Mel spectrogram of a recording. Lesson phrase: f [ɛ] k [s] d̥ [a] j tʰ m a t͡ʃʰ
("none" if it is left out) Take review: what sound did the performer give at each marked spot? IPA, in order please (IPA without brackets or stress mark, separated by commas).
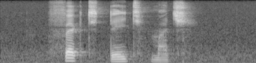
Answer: ɛ, t, e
